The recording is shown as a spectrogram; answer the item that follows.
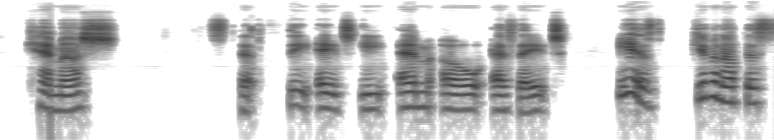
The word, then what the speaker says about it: Chemosh: People, O Chemosh, that's Chemosh.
